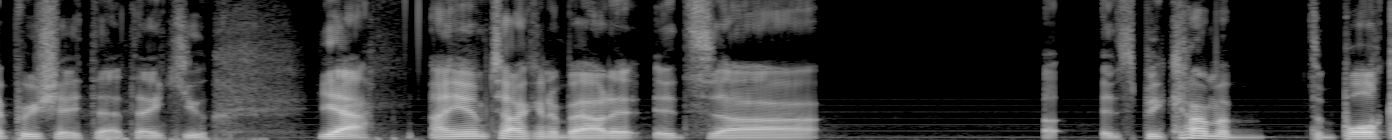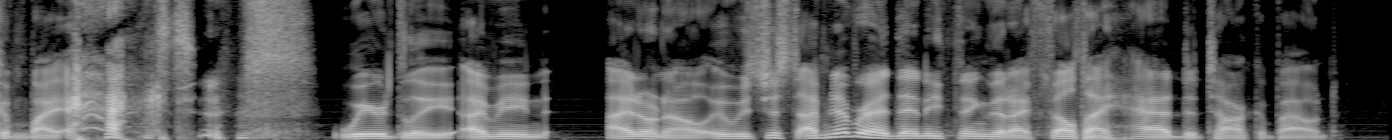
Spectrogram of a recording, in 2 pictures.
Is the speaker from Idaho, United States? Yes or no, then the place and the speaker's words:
yes; Idaho, United States; I'm from Idaho, where we have um, forest fires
